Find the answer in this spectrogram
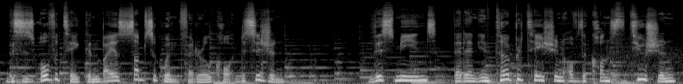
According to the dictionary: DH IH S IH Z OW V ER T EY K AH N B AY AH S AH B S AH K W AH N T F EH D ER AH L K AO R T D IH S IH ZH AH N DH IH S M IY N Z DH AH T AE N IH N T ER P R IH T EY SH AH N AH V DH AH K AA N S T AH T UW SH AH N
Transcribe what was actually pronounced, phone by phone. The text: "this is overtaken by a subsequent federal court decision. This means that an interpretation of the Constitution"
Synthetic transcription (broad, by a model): DH IH S IH Z OW V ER T EY K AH N B AY AH S AH B S AH K W AH N T F EH D ER AH L K AO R T D IH S IH ZH AH N DH IH S M IY N Z DH AH T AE N IH N T ER P R IH T EY SH AH N AH V DH AH K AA N S T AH T UW SH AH N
